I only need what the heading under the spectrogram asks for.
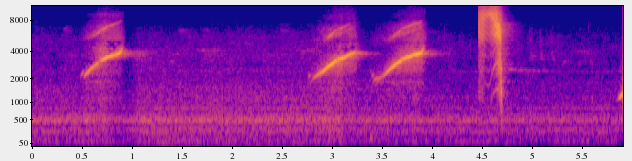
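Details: Pet Indian ringneck parakeet whistling softly: three upward-sliding whistles, the last two close together, followed by a sharp high squawk.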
